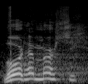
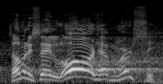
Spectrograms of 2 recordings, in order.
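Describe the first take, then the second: First: Said in the usual way. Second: Call to the congregation. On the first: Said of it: "So what did we do?". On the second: Acted.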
